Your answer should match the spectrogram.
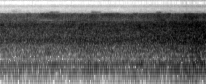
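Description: A steady hiss of background noise, with no other sound in it.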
